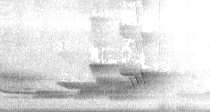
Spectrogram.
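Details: White-rumped shama in peak form with a steely voice, singing a loud whistled phrase that sweeps upward and swells before dropping off, over a low background hum.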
